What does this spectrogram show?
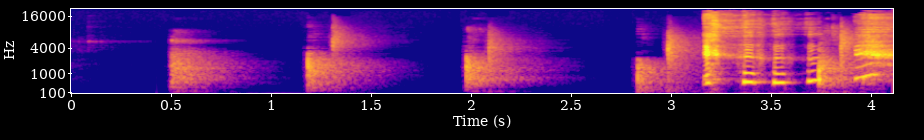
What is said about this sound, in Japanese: ドアを閉めてっと。ちゃんと鍵も閉めないとね。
